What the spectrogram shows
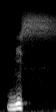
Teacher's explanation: Kemudian sin, sukun ada sifat hams.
